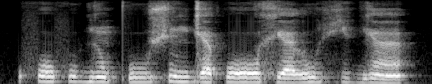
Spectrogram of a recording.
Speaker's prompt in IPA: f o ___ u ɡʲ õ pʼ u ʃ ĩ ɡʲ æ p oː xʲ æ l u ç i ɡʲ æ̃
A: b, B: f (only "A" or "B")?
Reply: B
